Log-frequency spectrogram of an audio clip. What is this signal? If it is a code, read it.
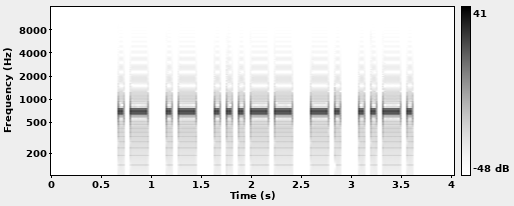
Morse code, heard as a keyed tone, about 20 wpm, 700 Hz. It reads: AA3NF
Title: USA Call Signs - 5 Characters - Repeated 3x - 20wpm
